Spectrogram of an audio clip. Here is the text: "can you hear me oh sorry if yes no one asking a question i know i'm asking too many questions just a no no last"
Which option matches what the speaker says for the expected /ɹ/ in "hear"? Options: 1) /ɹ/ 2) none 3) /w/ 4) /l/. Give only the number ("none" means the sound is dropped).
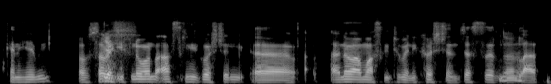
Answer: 4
